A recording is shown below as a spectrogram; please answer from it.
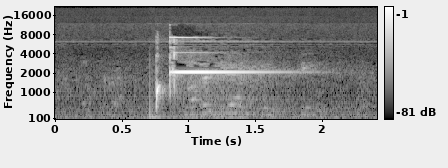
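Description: A single bright ding about a second in, a clear high ringing tone that fades away over about a second.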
